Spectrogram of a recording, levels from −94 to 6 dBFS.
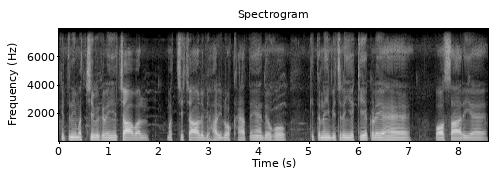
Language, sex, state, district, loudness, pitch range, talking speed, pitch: Hindi, male, Uttar Pradesh, Budaun, -19 LUFS, 135-145 Hz, 155 wpm, 140 Hz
